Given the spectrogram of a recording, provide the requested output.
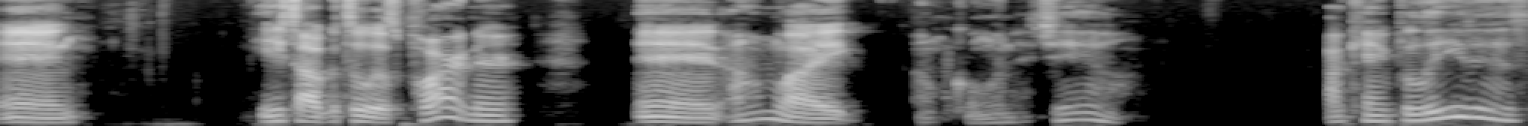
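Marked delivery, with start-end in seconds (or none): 4.6-7.6 acted-out, panicked voice. Retelling being stopped by a cop, fearing jail: retelling own panic. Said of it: "I'm panicked at this point".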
